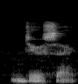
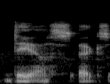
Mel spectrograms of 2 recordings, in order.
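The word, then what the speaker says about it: Deus Ex: favoritism towards it aside Dux or de X I guess is more correct Latin pronunciation is the best video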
